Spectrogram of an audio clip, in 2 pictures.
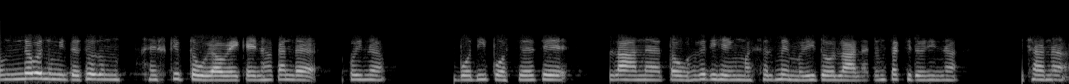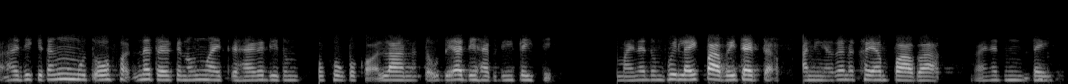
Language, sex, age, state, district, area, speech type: Manipuri, female, 30-45, Manipur, Imphal West, urban, conversation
